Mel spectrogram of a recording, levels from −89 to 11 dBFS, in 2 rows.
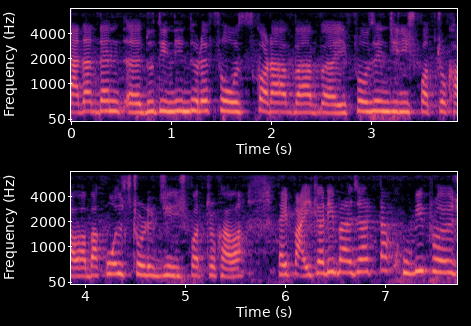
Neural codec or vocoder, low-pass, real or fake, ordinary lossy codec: vocoder, 22.05 kHz, 80 mel bands, WaveNeXt; 7.2 kHz; fake; none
